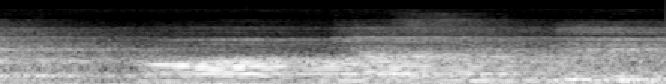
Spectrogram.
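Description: A priest's voice chanting a liturgical prayer in a sustained sung line held close to one pitch.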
